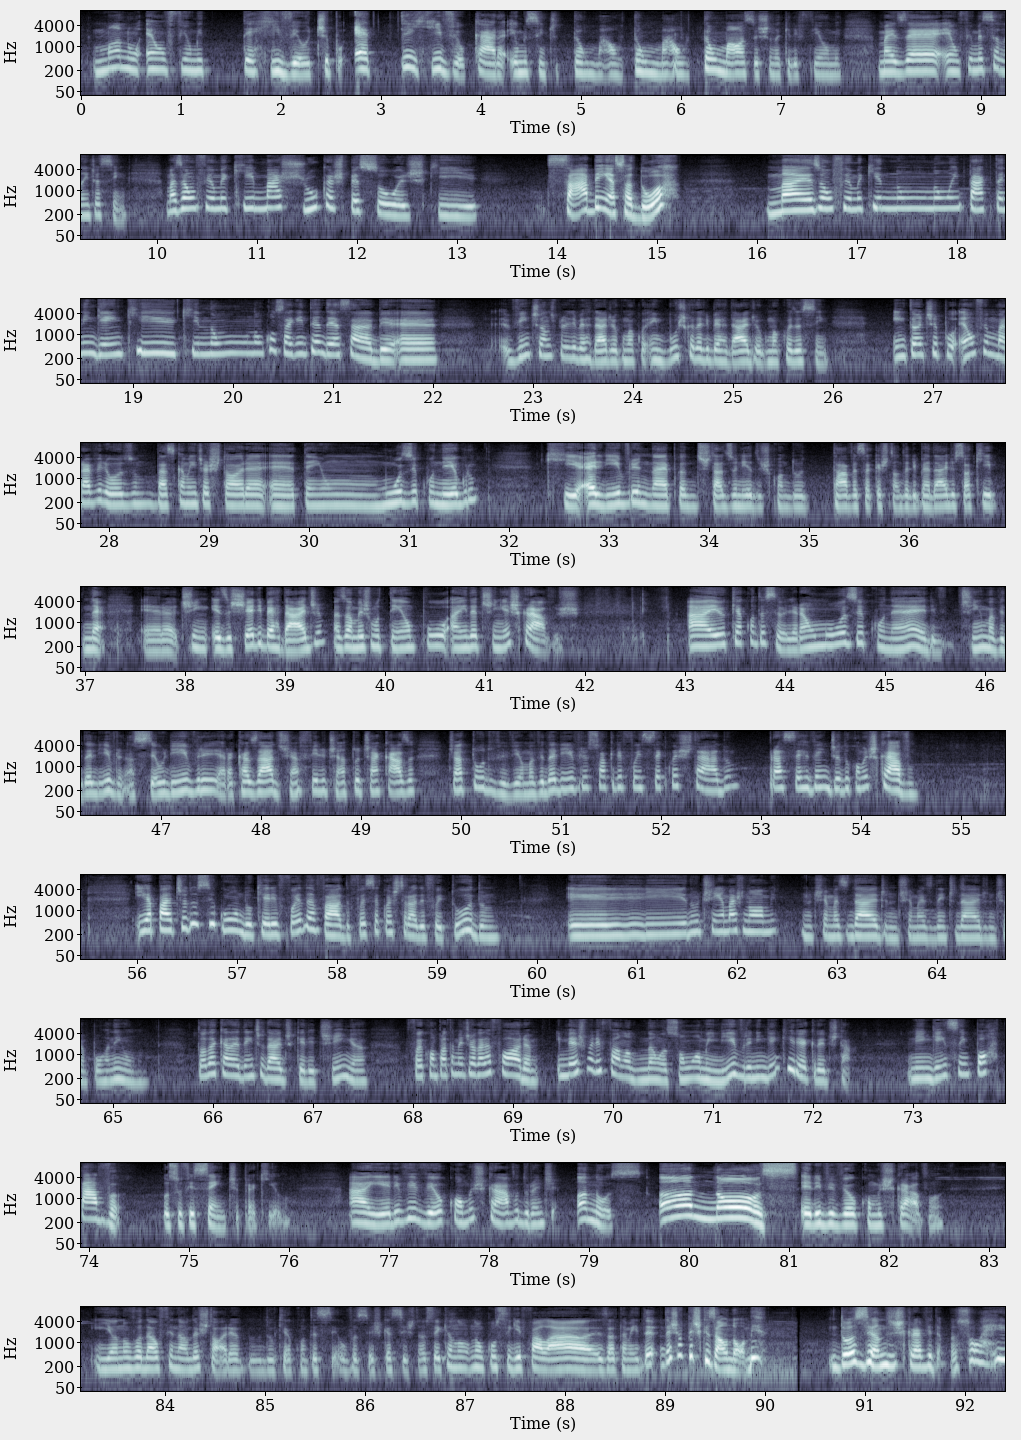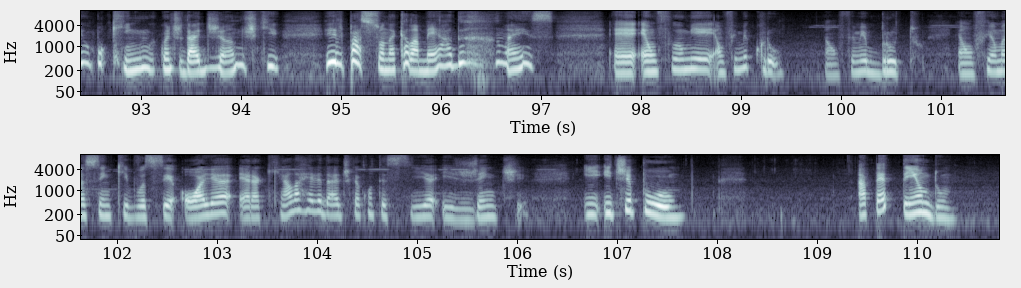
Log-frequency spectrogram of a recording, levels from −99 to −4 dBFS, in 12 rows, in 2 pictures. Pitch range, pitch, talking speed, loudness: 175-250 Hz, 200 Hz, 165 wpm, -21 LUFS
